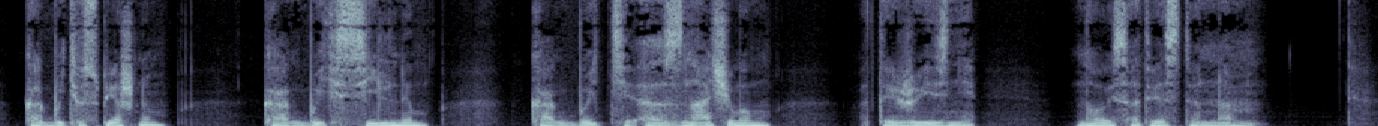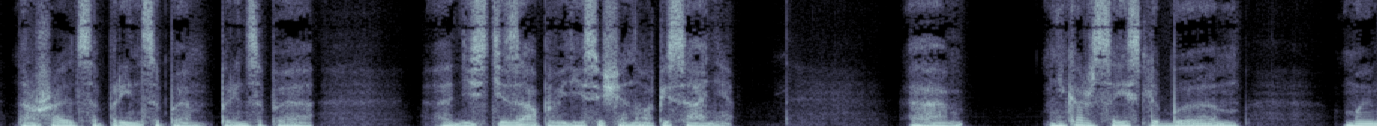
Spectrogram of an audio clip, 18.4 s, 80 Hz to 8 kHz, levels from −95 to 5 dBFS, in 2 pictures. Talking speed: 90 wpm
